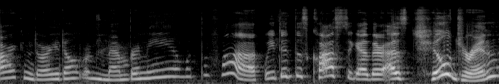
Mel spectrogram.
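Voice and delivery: wounded, indignant disbelief. Retelling a book scene, acting out a character's outrage: offended Link voice. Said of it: "Link gets all offended that Kanth doesn't remember them".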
